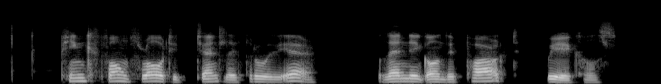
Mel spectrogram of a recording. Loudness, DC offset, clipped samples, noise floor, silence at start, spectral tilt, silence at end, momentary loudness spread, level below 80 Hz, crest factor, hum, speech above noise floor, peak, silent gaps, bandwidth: -21 LUFS; under 0.1%; under 0.1%; -53 dBFS; 0.6 s; -5.5 dB/octave; 0.5 s; 13 LU; -64 dBFS; 18 dB; none; 33 dB; -4 dBFS; 3.45-3.77 s, 5.28-5.46 s; 6.8 kHz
